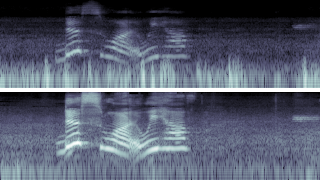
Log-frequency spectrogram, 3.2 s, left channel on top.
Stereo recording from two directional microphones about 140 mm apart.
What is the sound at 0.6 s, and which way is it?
A child's voice, 55° right (ahead or behind).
